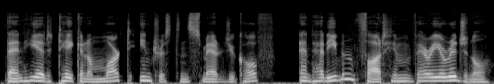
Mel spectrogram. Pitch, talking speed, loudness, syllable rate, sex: 145 Hz, 195 wpm, -19 LUFS, 6.0 syllables/s, male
